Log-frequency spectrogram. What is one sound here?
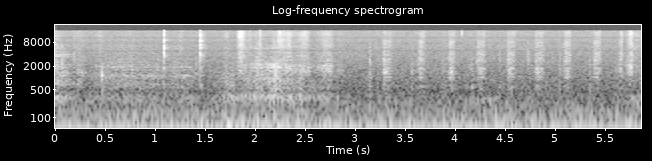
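A brush lightly scratches and taps on paper.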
